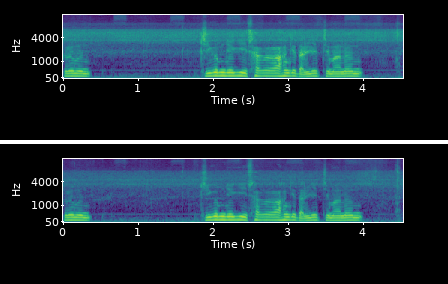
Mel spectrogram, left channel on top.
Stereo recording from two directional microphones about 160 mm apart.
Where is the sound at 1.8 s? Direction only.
25° right (ahead or behind).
